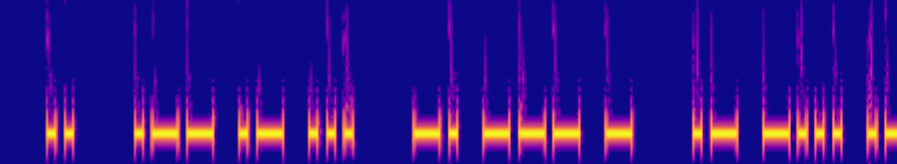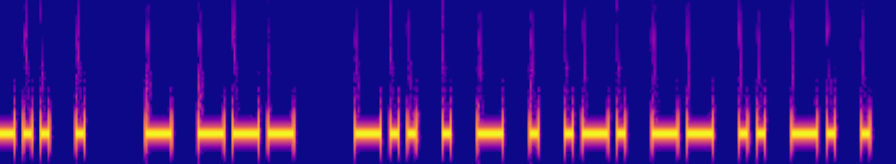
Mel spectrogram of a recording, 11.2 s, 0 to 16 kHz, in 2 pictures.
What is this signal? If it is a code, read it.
Morse code, heard as a keyed tone, about 22 wpm, 700 Hz. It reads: I WAS NOT ABLE TO DETERMINE
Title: Sentences from Top 1000 Words - Review Part 4 - 22wpm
